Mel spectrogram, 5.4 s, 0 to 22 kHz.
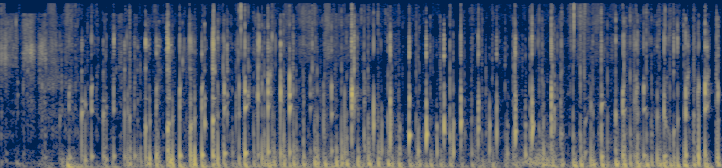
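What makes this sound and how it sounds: A pair of white New Balance 608 sneakers, made of synthetic leather with rubber soles, is tapped in a rapid, continuous run of many light strikes. Each tap is a short, dull, low thump with almost no ring, and the tapping continues steadily after a quiet start.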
